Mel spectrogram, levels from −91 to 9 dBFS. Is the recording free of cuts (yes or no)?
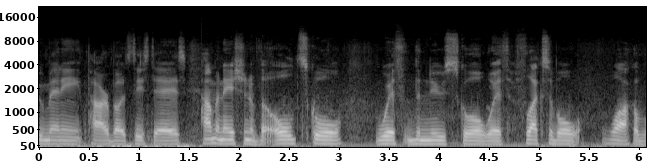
no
